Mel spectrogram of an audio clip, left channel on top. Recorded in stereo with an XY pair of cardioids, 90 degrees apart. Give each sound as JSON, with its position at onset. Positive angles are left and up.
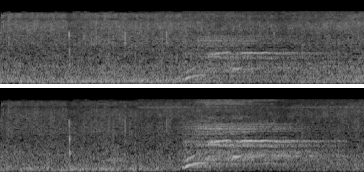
{"t": 1.8, "sound": "breathing", "azimuth_deg": -50}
